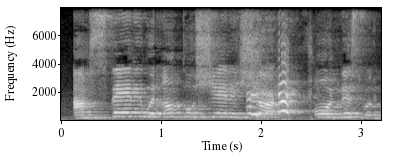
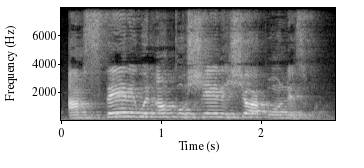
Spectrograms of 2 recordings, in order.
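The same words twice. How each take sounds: First: Giggling during the repeat; laughing. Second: Said in the usual way. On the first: Real, not acted. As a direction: laugh breaks in mid-line. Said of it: "repeat with laugh".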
